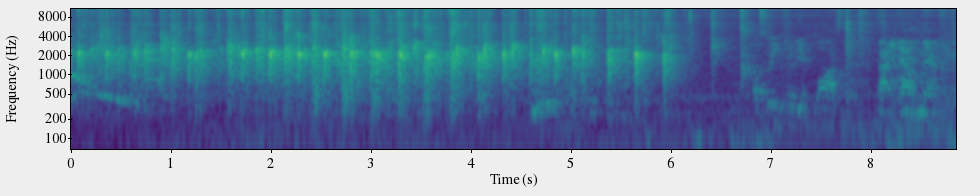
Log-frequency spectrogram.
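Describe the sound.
Steady, dense crowd applause with many overlapping claps for about six seconds, then it thins out as a voice starts talking over the fading clapping.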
